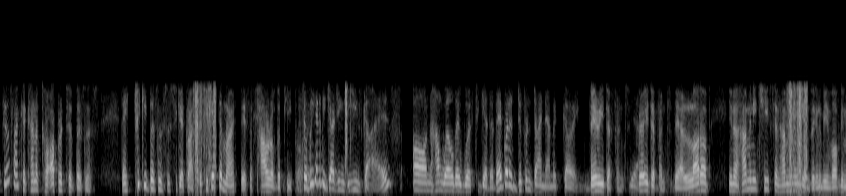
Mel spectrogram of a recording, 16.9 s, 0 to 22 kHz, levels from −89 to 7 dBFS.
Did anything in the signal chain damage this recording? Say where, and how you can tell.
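Yes. Throughout, the speech sounds rough and slightly synthetic, with nothing above about 3.8 kHz. That points to the G.729 codec at 8 kbit/s, which rebuilds speech from a filter and sparse pulses.

Two bursts of dense, uneven scratching, roughly 5 dB louder than the speech, come at 3.86–4.33 s, between "tricky businesses to get" and "them right there's the", and at 15.73–16.15 s, after "many chiefs and how". This is cable scratch noise, likely from a worn cable or connector being moved in the analogue wiring.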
